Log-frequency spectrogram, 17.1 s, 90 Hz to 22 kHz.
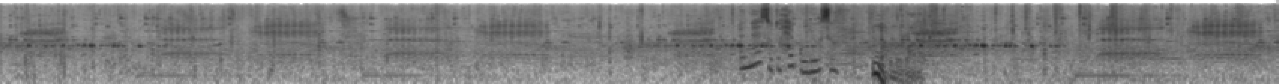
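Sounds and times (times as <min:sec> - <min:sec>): livestock bleating: 0:05.2 - 0:07.4.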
